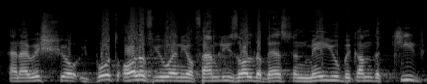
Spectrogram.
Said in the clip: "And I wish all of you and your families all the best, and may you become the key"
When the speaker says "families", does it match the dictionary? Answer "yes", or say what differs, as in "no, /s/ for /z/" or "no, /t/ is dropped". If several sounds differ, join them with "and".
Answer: yes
